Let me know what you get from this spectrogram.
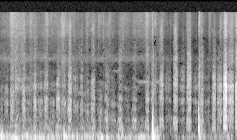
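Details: Male Golden Retriever puppy, six weeks old, panting steadily in rapid breathy bursts, then pausing; a couple of sharp clicks or taps punctuate the later part.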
